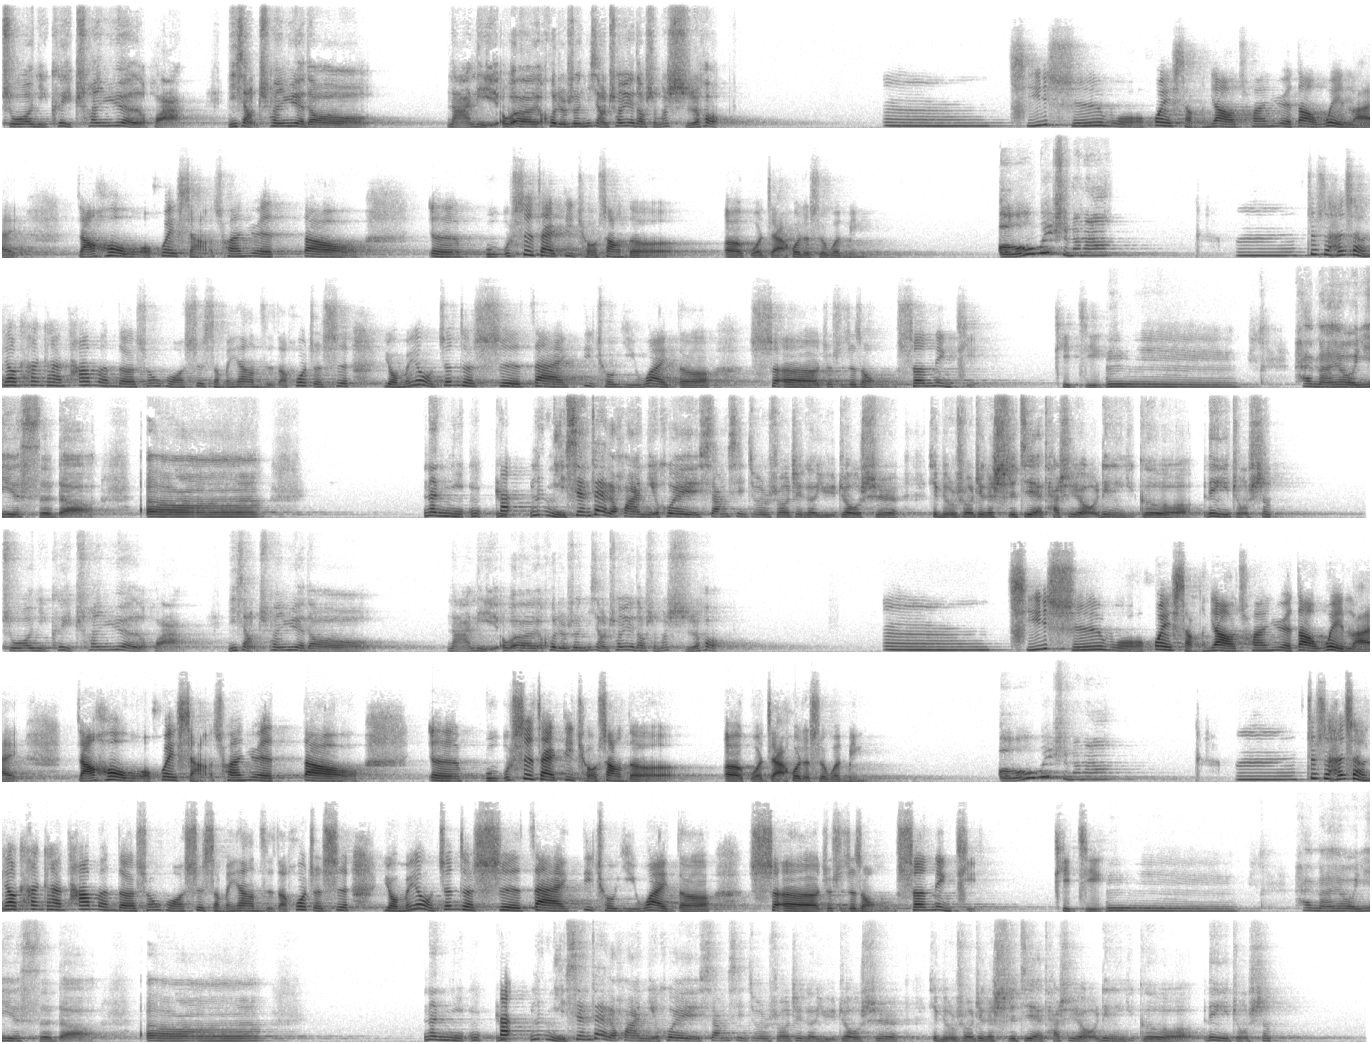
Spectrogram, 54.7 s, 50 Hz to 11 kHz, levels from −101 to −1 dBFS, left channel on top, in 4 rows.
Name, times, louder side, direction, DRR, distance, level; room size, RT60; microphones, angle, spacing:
voice 1, 0.0-1.8 2.3-3.7 4.5-7.2 23.6-24.8 38.4-39.8 40.3-43.9 45.3-50.0 50.3-53.7, left 4 dB, 40° left, 0.5 m, -33 dB
voice 2, 8.8-16.4 16.7-17.7 18.0-20.4 20.9-22.3 26.0-37.1 37.9-38.4 46.0-46.1, right 4 dB, 50° right, 0.7 m, -28 dB
27.5 x 19.0 x 8.5 m
head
